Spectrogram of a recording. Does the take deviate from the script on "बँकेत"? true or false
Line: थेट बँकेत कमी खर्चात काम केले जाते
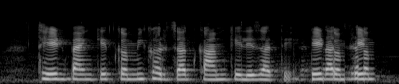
false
